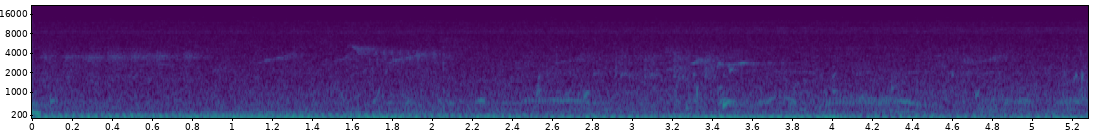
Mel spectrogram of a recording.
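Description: Birds calling: short, repeated arched chirps and falling whistles, over a steady low hum.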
